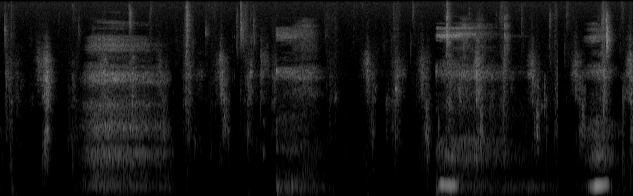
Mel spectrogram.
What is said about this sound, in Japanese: 目を閉じて耳を澄ませてごらん。私の熱い吐息が聞こえるだろう。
